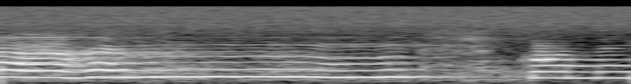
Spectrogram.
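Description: A woman's voice singing a line of an Urdu ghazal in tarannum, the sung style of mushaira recitation. She holds one long steady note, lets it fade about a second and a half in, and starts a new phrase just before the end.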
